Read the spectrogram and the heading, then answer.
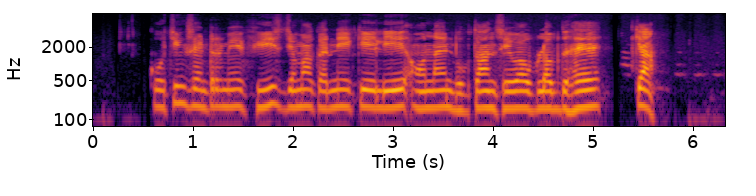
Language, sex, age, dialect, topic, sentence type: Hindi, male, 36-40, Garhwali, banking, statement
